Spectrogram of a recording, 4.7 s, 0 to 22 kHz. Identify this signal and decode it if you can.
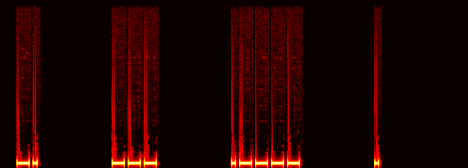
Morse code, heard as a keyed tone, about 30 wpm, spaced as for 10 wpm, 700 Hz. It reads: NO1E
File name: Lesson 17g - Letter u - Call Signs 30wpm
